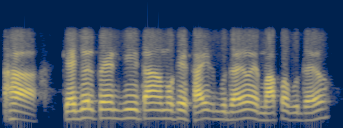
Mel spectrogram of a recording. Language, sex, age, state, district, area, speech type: Sindhi, male, 45-60, Gujarat, Kutch, rural, conversation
